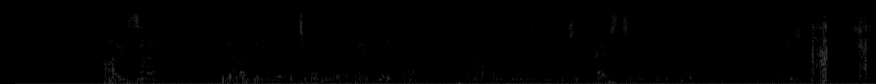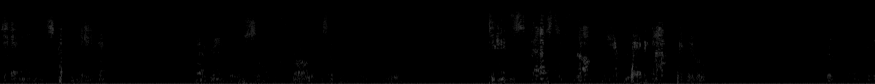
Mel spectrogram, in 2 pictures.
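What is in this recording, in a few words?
Danish, Characters; GoLocalise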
